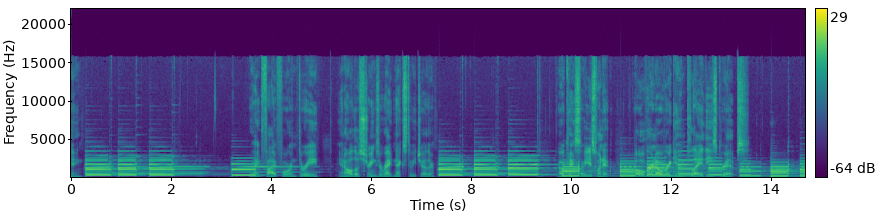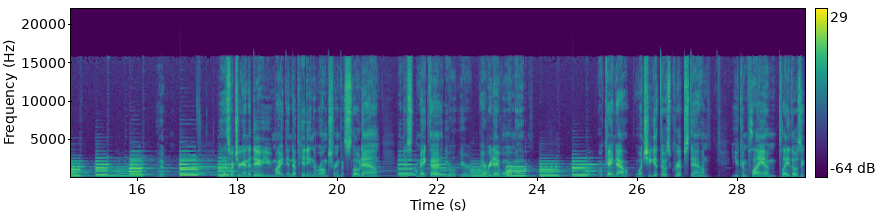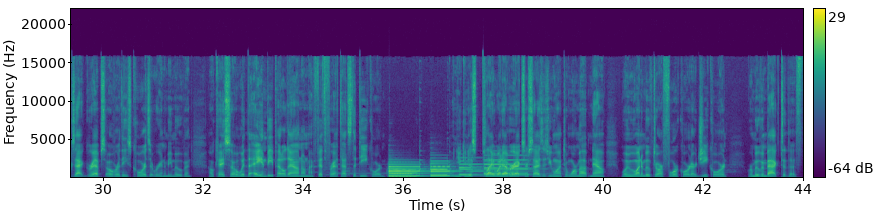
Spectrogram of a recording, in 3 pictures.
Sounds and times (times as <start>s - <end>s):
Speech: 0.0s - 0.3s, 3.6s - 7.3s, 9.8s - 13.6s, 16.4s - 16.6s, 17.6s - 23.8s, 25.2s - 35.6s, 37.0s - 44.0s.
